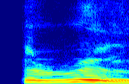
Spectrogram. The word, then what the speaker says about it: through: o U, es through. Through. Through. Okay? All things were made through him. Y la TH del through es como una Z española.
